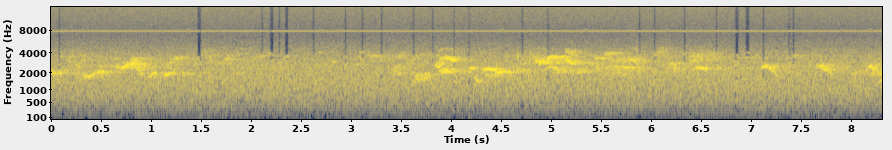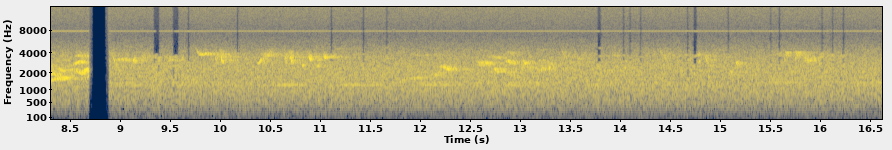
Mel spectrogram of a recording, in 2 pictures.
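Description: Small woodland birds chirping and twittering over a steady background hiss. The sound cuts out for a split second about nine seconds in.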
